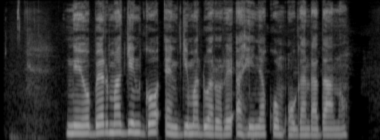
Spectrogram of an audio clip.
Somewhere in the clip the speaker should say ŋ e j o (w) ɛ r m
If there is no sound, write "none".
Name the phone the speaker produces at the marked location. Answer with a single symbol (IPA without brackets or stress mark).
b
